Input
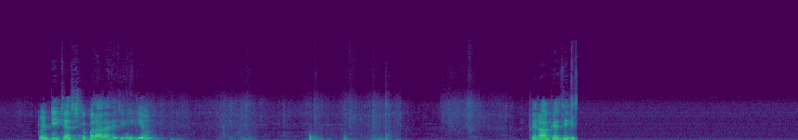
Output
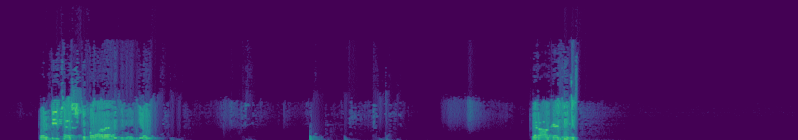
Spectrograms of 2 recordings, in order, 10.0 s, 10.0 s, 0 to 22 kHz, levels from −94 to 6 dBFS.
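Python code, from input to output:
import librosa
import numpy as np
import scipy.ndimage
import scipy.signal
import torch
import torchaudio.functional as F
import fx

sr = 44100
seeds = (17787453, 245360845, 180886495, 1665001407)

y = fx.spec_quant(x, sr, step_db=30)
y = fx.low_shelf(y, sr, hz=330.0, db=-10.0)
y = fx.over_compress(y, sr, threshold_db=-31.0, ratio=-1.0)
y = fx.high_shelf(y, sr, hz=2000.0, db=9.0)
y = fx.band_widen(y, sr, depth_pct=100)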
